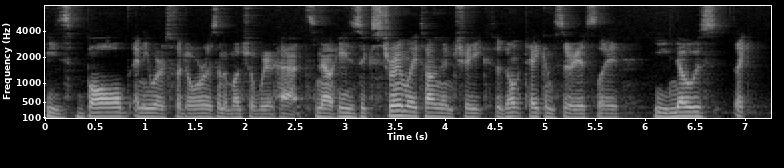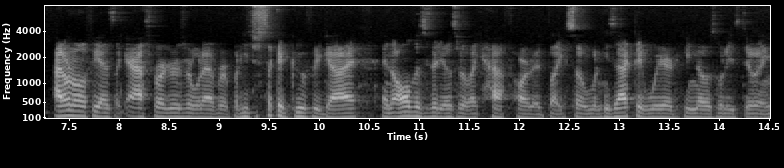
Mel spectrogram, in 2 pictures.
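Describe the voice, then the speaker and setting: A man speaks at a fairly quick pace with a fairly low pitch. His intonation is monotone and flat. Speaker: podcast host. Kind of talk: casual chat. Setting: voice chat call. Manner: halting.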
